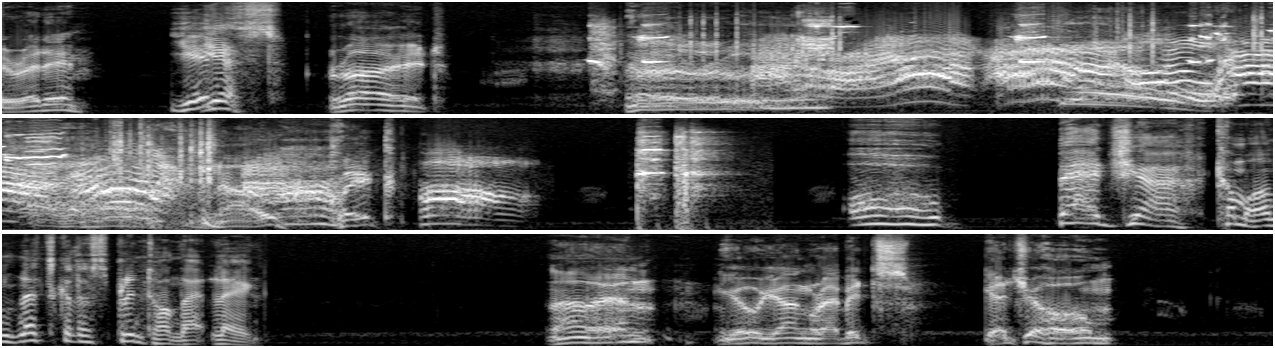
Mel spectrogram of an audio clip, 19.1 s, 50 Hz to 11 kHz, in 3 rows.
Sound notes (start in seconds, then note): 2.8 Chief Weasel groans; 2.9 badger groans; 4.9 trap squeaks; 8.6 Chief Weasel groans; 9.4 trap clangs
